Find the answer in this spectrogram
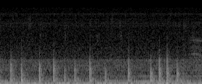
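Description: Marker pen writing on a whiteboard: a quick, irregular run of faint taps and strokes as a word is written out.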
